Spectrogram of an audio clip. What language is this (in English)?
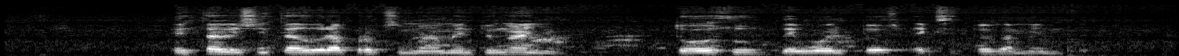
Spanish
